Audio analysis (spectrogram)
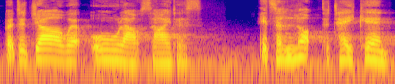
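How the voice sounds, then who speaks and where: A discreet female ship's doctor from a sci-fi game. Her very low voice crackles with fry, her delivery is measured and precise, and long reverb surrounds it. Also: steady tone, faint music behind, exaggerated voice. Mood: calm, professional. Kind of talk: video game character dialogue.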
